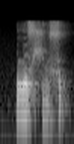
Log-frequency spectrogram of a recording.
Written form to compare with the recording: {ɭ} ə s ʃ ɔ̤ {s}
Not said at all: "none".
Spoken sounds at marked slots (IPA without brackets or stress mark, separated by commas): l, s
